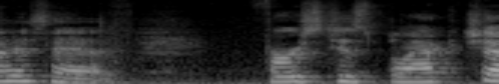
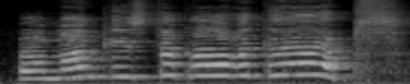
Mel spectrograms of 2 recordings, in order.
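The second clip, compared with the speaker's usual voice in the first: much higher, dismayed reveal; high-pitched storybook astonishment; astonished storyteller; 14 semitones higher, 4 dB louder than usual. A narrator's reading. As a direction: exclaim the discovery to little listeners. Story reveal voiced for children.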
